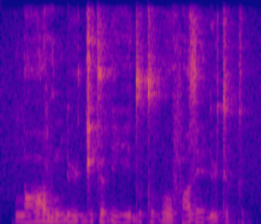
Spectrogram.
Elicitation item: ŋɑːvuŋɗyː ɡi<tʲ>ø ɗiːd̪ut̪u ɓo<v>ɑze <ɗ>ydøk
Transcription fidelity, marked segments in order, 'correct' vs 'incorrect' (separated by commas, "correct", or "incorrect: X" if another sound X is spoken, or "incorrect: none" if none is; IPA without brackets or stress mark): incorrect: t̪, incorrect: f, correct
